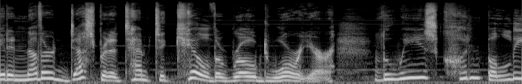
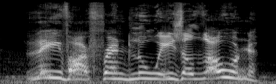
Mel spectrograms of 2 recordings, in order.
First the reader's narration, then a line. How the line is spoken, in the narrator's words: yelled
